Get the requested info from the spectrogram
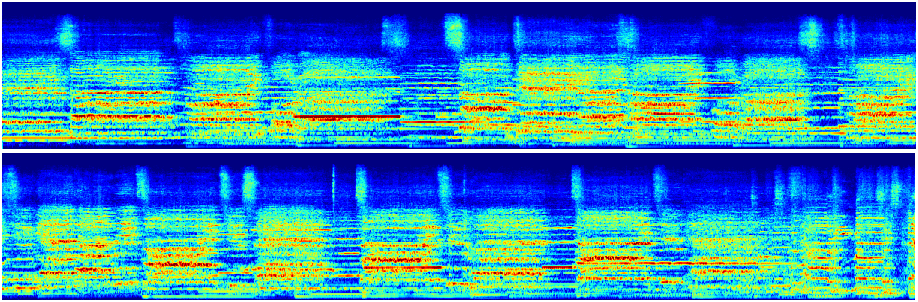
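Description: A choir singing a slow song with instrumental accompaniment, sustained notes over a bass line that steps to a new note every second or two.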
